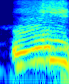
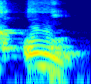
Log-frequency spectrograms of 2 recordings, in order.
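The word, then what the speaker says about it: ॐ: ओम बोलने पर भी यद्यपि हमने मिलाकर बोला ओम, लेकिन ओम बोलते में पहले आओ ओम ओम ओम ओम ओम ओम। थोड़ा ध्यान देंगे तो ओम बोलते में पहले आ, फिर ऊ, फिर मां।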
